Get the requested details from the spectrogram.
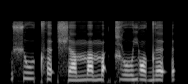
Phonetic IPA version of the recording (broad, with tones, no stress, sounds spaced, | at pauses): ʃ u˦ tʰ ɛ˦ ʔ ʃ ä˨ m ä˦˨ m ä˦ ʔ t͡ɕ o˦ ʊ̯ j ɔ˦˨ d ɛ˦ ʔ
